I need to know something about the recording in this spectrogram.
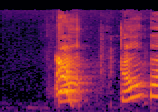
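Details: Nine-week-old Labradoodle puppy indoors meeting a guinea pig for the first time: three quick, loud, high-pitched yaps in a second and a half, harmonic and slightly rising.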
